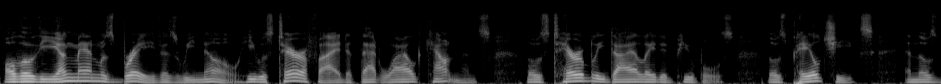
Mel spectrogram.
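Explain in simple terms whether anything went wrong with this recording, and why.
The recording was likely processed in three-second chunks, and a tiny sliver of sound, a few thousandths of a second, went missing at each handover. This is audio missing between chunks, heard as brief skips in the speech at 2.67, 5.66 and 8.66 seconds.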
